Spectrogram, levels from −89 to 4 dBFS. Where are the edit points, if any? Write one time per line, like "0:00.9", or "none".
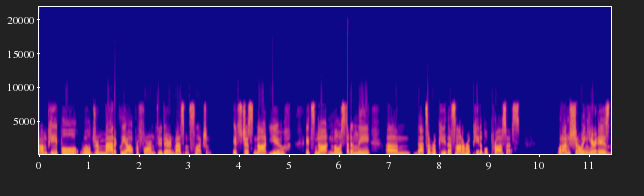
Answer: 0:06.2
